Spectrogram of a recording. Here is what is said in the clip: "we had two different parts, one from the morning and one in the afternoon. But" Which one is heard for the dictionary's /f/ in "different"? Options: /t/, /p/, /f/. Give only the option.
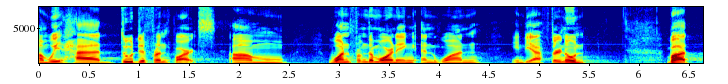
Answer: /f/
